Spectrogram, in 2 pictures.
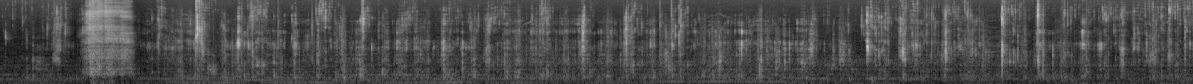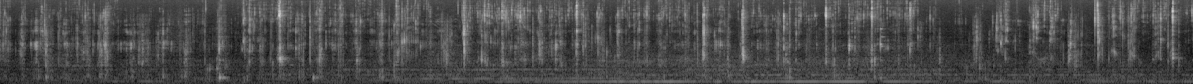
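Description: A short slurp of bibim ramen noodles about a second in, then steady wet chewing of the noodles and pork belly, full of small mouth clicks and smacks.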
